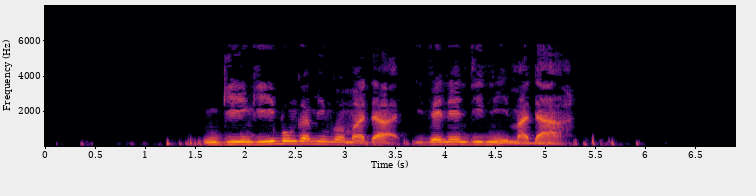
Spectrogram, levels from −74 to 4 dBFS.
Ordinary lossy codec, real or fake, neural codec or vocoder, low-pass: MP3, 24 kbps; real; none; 7.2 kHz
